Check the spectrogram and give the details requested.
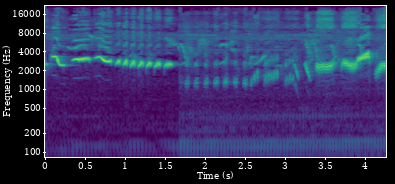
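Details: Chinese hwamei, female singing to stimulate a male: a fast series of clear whistled notes, then a jumble of varied twisting whistles over a steady low hum.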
